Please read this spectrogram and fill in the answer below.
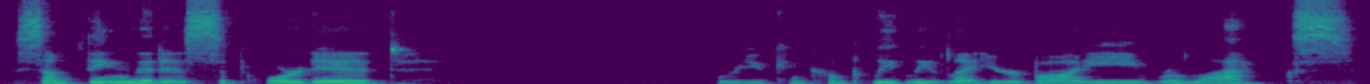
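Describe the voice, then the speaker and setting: A woman yoga teacher leading a guided meditation in a soothing, gently instructive way, leaving long pauses between phrases. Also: fairly low pitch.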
